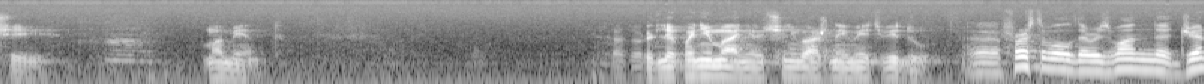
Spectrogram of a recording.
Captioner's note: non-english speech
